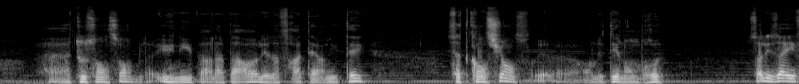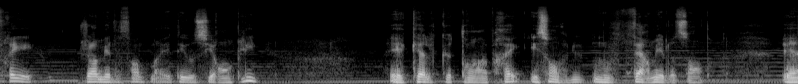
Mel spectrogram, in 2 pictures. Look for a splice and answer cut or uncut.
cut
